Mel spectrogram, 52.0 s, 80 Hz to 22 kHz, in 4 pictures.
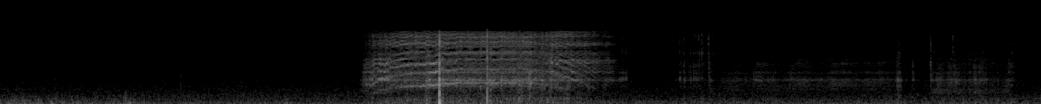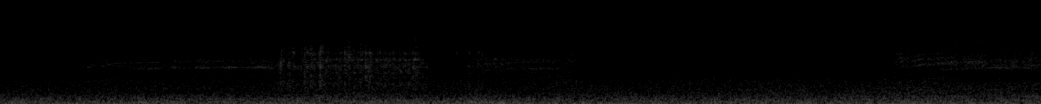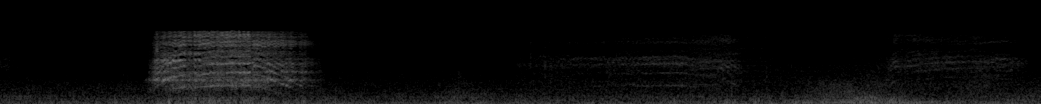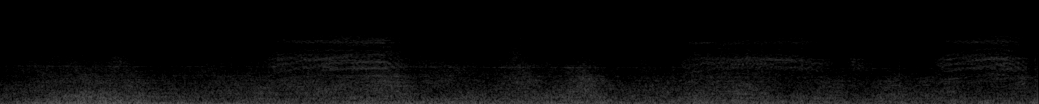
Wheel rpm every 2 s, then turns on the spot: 0, 0, 130, 70, 10, 20, 0, 0, 0, 0, 0, 0, 0, 10, 100, 0, 0, 0, 0, 0, 0, 0, 0, 0, 0, 0.
8-12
